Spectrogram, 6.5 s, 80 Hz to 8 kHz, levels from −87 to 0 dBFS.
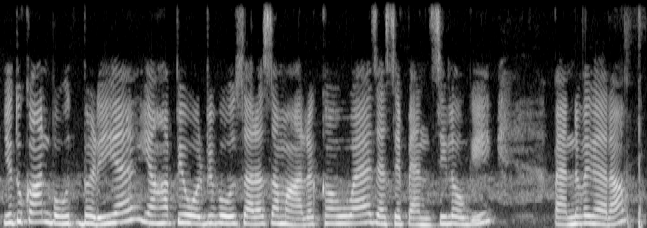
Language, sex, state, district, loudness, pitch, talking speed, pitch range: Hindi, female, Punjab, Pathankot, -12 LUFS, 260 Hz, 185 wpm, 245-285 Hz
